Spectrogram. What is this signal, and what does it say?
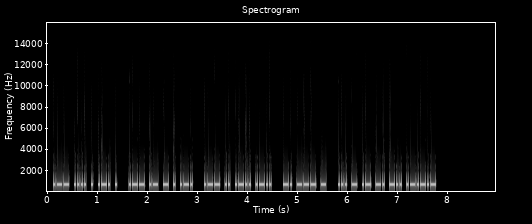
Morse code, heard as a keyed tone, about 34 wpm, 700 Hz. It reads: WHERE WATER WILL NOT STAND.
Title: Sentences from Top 1300 Words 35wpm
